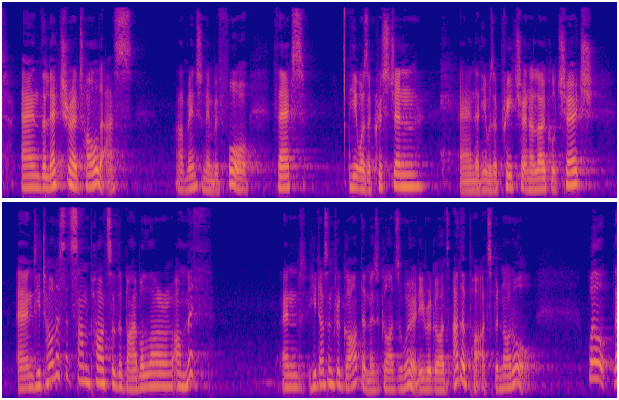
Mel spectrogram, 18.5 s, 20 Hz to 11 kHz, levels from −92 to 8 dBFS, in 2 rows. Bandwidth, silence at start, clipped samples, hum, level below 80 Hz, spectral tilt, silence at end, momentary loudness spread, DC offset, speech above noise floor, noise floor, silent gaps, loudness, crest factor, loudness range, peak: 10.5 kHz; 0 s; under 0.1%; none; -74 dBFS; -5.5 dB/octave; 0 s; 11 LU; under 0.1%; 35 dB; -64 dBFS; none; -29 LUFS; 18 dB; 4 LU; -12 dBFS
